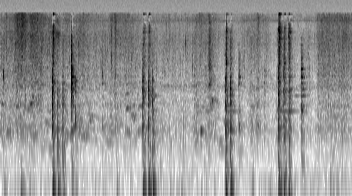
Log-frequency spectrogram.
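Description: Wooden spoon knocking and scraping against a granite-coated pot while chicken pieces in thick masala are stirred, in four short bursts of clicks about a second or so apart.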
